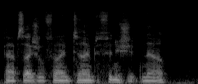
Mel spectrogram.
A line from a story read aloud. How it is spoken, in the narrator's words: he murmured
